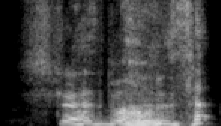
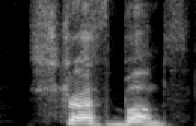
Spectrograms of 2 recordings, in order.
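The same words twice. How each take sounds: First: Laughing through the words stress bumps. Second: Said in the usual way. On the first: Shown as a demonstration. Comic repeating his own excuse, laughing through it. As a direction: breaks into a laugh mid-phrase.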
